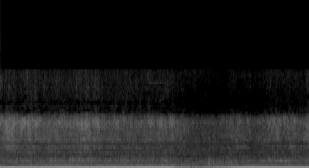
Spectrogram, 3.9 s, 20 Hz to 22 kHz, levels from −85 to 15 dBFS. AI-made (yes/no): no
